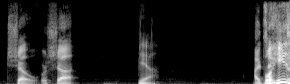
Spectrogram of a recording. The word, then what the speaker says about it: Shough: Yeah, I have not seen a C or a K or a CH. Yeah, I don't. It's like OUC, or no, it's OUGH. Yeah, SHOUGH. Show. It's show or sha.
